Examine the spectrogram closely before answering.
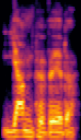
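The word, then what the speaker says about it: Ian Poveda: It's not Ian, actually; it's Jan Poveda. Oh, is it? It's spelled Ian.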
